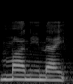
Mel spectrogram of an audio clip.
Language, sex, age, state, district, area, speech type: Bodo, female, 30-45, Assam, Kokrajhar, rural, read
